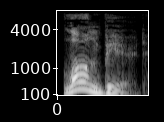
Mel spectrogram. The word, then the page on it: longbeard: British English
